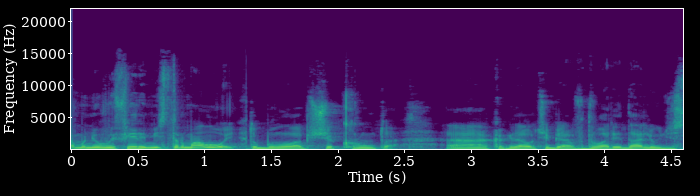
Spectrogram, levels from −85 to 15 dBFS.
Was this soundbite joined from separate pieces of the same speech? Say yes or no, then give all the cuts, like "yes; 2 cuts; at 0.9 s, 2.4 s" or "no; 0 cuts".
yes; 1 cut; at 1.3 s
